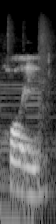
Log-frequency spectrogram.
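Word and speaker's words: 鯉: so she was saying COI the fish name sounds like the word love in Japanese so it's supposed to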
